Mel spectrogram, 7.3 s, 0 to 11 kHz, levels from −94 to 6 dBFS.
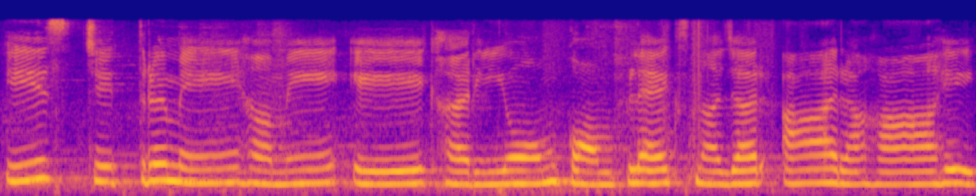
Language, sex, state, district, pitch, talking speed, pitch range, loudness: Hindi, female, Madhya Pradesh, Dhar, 225 Hz, 90 wpm, 215-240 Hz, -13 LUFS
